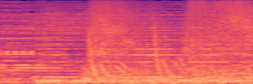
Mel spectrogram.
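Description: Starship weapons fire striking a shuttlecraft in Star Trek: The Next Generation: a few loud sci-fi blasts with sweeping, descending zaps and crashing impacts over a constant low drone.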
